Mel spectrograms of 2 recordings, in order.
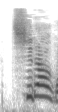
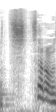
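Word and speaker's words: ち: 치라고 하는 거는요, 이 발음은 왜 이럴 때 있죠. 무슨 누가 이렇게 말도 안 되는 소리 같은 거 했을 때 치, 웃기고 있네. 이렇게 치 라고 콧방귀 낄 때 있잖아요. 그때 발음과 비슷합니다. 그러니까 이거를 치 하고 발음하지 마시고요. 치 하는 식으로 파열하도록 그냥 놔두시면 됩니다. 이게 치의 가장 일본인과 비슷한 발음이 되겠습니다.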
